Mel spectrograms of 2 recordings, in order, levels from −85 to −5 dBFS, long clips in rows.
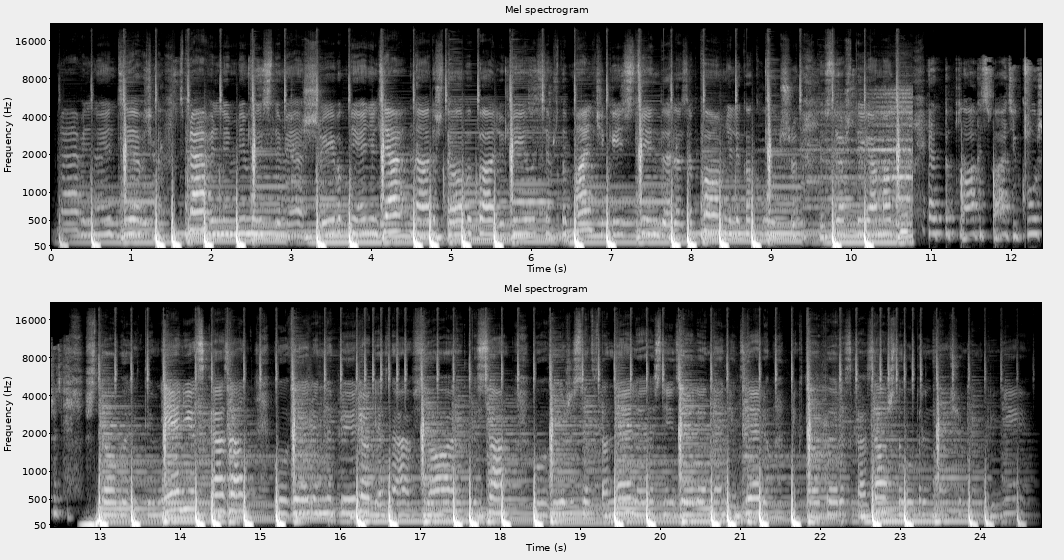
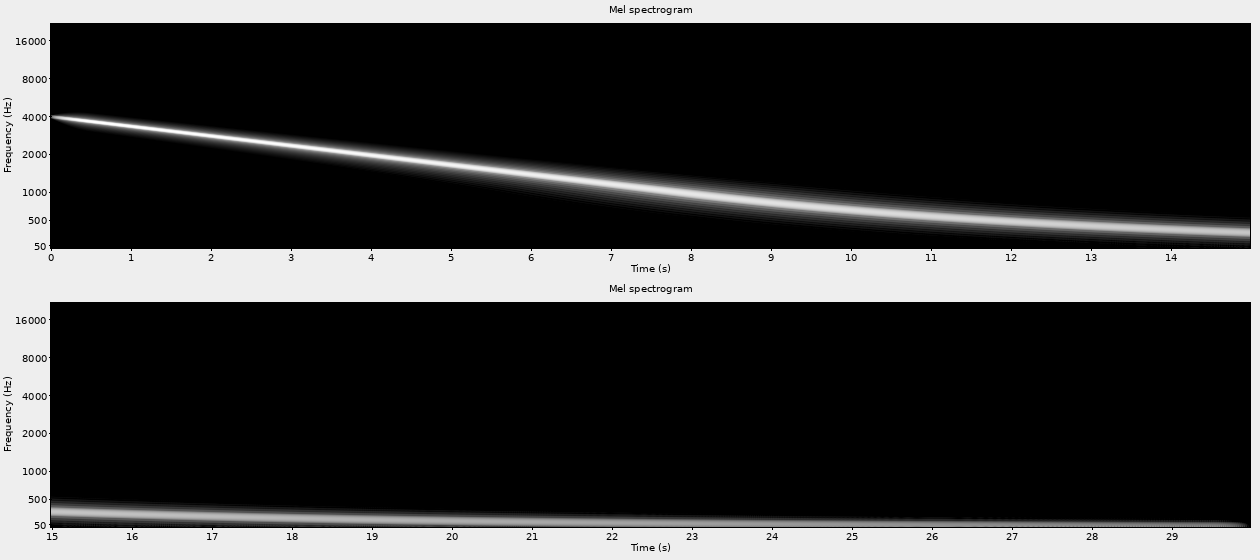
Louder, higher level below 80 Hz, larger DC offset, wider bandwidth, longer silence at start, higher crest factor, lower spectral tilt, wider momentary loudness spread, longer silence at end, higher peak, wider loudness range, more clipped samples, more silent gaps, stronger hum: second, -13 LUFS vs -7 LUFS; first, -14 dBFS vs -48 dBFS; neither; first, 14 kHz vs 4.2 kHz; about the same, 0.1 s vs 0.05 s; about the same, 12 dB vs 12 dB; first, -6 dB/octave vs 2.5 dB/octave; second, 13 LU vs 26 LU; second, 0.2 s vs 8.55 s; about the same, 0 dBFS vs 0 dBFS; second, 4 LU vs 26 LU; first, 1% vs under 0.1%; neither; neither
